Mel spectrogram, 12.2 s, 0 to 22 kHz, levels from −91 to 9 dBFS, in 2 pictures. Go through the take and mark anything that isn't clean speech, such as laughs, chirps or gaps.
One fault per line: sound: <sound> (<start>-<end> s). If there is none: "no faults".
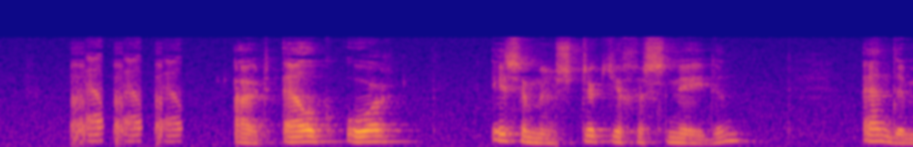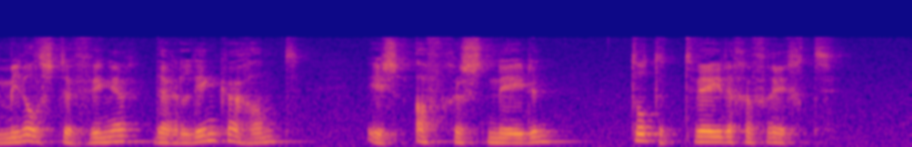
sound: laugh (0.5-1.2 s)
